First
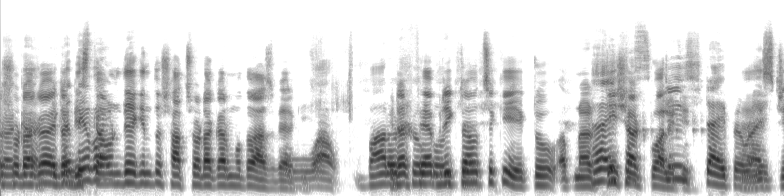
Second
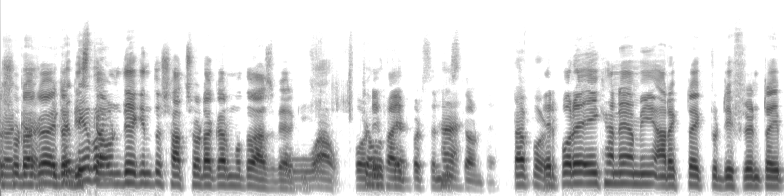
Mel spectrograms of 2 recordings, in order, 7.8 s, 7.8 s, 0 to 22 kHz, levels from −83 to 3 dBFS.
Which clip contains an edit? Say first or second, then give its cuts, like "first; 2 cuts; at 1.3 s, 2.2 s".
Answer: first; 1 cut; at 3.5 s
